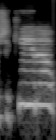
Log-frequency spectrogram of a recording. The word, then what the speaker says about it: Shakita: hope I don't but your name Shakita please hop on and tell me if am pronouncing that wrong yes that's correct okay good so welcome shaita welcome Jonathan we are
